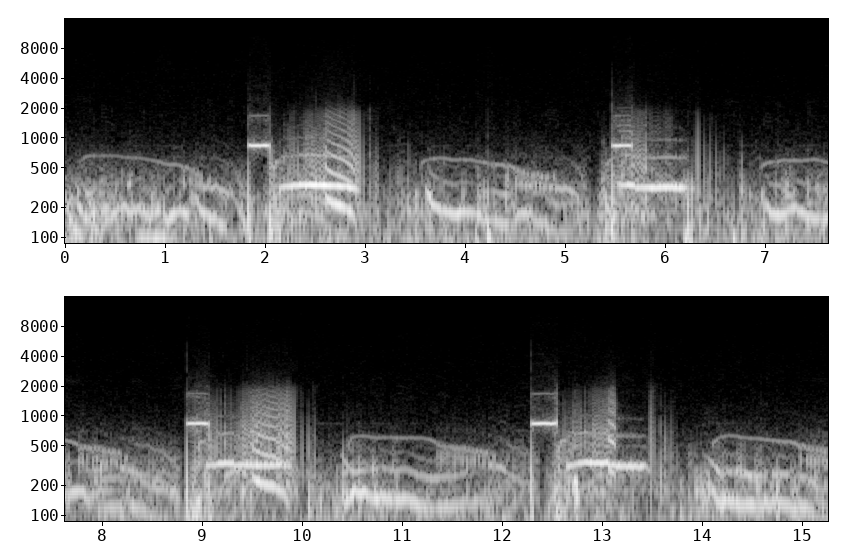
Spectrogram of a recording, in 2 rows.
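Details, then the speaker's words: High-pitched wheeze (sibilant rhonchi): musical, whistling tones recurring with each breath at about 17 breaths a minute, from narrowed airways. "wheezes may be described as high-pitched in which case they are also called sibilant rhonchi or low-pitched in which case they are also called sonorous rhonchi listen to a high-pitched wheeze"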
